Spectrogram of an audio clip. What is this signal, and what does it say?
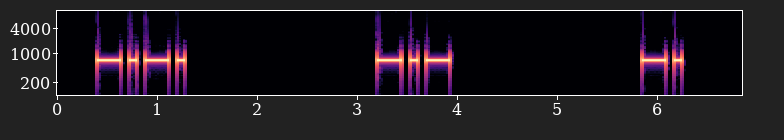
Morse code, heard as a keyed tone, about 15 wpm, spaced as for 4 wpm, 700 Hz. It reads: CKN
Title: USA Call Signs - 5 Characters - 8x Character Spacing - 15wpm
